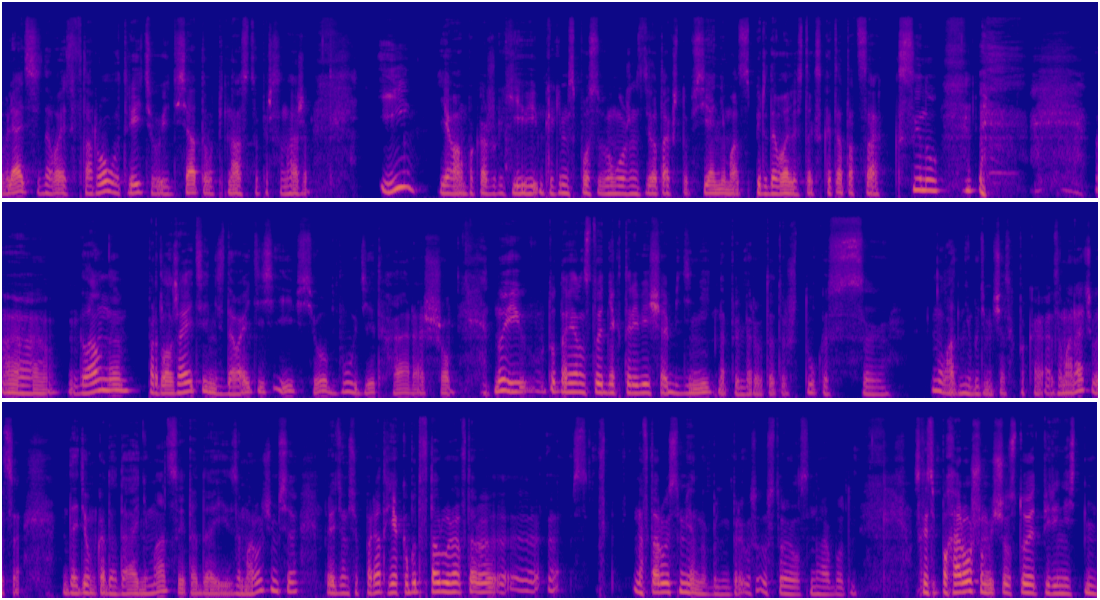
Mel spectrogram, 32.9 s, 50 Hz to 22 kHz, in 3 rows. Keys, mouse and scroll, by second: 0.1-9.4 middle drag, 9.4-10.1 scroll up 2, 10.1-11.8 middle drag, 11.8 click, 12.1 scroll up 2, 12.6 click, 12.7-13.6 scroll up 2, 13.6 click, 14.8-15.6 scroll down 3, 15.6 shift+middle drag, 15.8 scroll up 3, 16.7 shift+click, 17.0-17.6 scroll down 2, 17.6-18.3 scroll up 1, 18.3 shift+click, 18.8-20.4 shift+middle drag, 20.4 click, 21.1-21.6 scroll down 3, 21.7 middle click, 22.2-24.7 scroll up 2, 24.7-25.1 scroll down 3, 25.1-27.3 middle drag, 27.3-27.8 scroll up 2, 27.8 click, 28.3 click, 28.7-29.3 shift+middle drag, 29.3 click, 29.9 click, 30.4 click, 30.6-31.2 shift+middle drag, 31.2 click.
